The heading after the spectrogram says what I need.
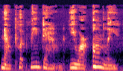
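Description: A woman's voice: mid-range voice, unhurried, darkish tone, close to an everyday voice. A woman voicing a shrunken queen who protests imperiously and indignantly at her captor. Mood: defiant.

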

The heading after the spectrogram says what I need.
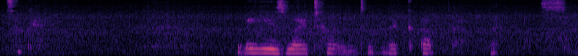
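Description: A woman in an intimate audio roleplay addressed to the listener, talking in a soft, half-whispered voice that coaxes and gently commands. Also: fairly high pitch, completely flat delivery, a little slow, creaky, a little hiss or hum, rough recording.

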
